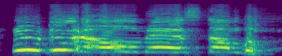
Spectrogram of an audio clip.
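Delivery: laughing shout. Real, not acted. Mocking the fall, laughing.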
